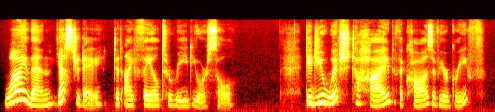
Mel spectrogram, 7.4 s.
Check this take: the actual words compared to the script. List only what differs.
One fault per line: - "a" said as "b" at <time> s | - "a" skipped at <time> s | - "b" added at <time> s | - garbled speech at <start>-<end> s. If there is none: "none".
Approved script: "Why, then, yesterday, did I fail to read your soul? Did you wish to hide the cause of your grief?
none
